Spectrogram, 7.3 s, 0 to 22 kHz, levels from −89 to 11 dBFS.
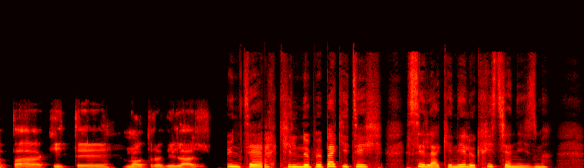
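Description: A gap at a join of encoded pieces opens in this speech clip from 3.27 to 3.31 s, a silence of about 35 ms with smeared edges, just before "qu'il ne peut pas". Roughly 4-second pieces were encoded separately and butted together untrimmed, so one piece's padded final frame and the next one's encoder start-up delay both remain as dead air.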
